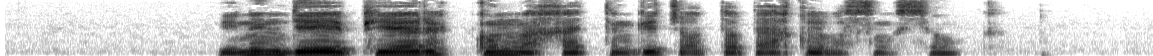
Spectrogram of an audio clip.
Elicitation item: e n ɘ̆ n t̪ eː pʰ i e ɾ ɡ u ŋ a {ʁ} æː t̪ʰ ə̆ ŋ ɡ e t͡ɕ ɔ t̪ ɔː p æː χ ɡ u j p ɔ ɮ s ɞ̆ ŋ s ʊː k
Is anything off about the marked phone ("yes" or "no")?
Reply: yes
